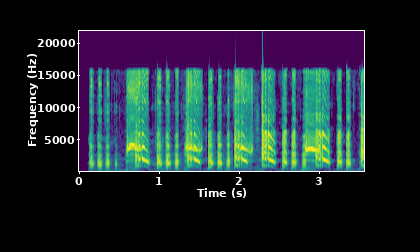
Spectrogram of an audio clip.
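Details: Francolin calling loudly and harshly: a rapid run of short clipped notes, about four per second, broken by longer rising and falling squawks, repeated without pause through the clip, with little background noise.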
